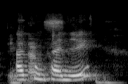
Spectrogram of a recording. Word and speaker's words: accompagner: Accompagner.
